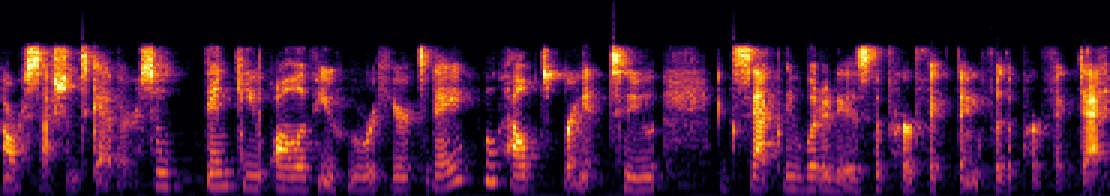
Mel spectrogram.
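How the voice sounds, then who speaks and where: With an American accent, a woman speaks at a fairly quick pace and with fairly even intonation. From US, Philadelphia. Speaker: Reiki teacher. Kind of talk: livestream explanation. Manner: casual, relaxed.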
